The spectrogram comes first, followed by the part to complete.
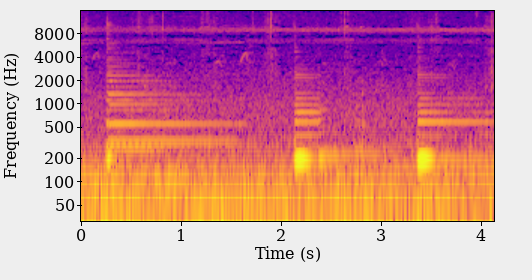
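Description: Music: an acoustic guitar strummed, with held chords and strong strokes about two seconds in and again near three and a half seconds.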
